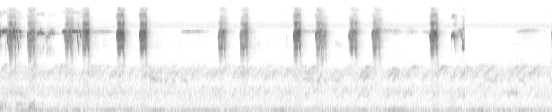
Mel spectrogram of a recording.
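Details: Blue-crowned hanging parrot busily calling, with notes from its cap-cap, kiak-kiak and crap-crap trio: irregular bursts of shrill, sharp ticks, often paired, with thin high whistles between them and low hum behind.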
